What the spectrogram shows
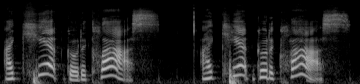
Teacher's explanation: you can hear that can't has strong stress or irregular stress, go has stress, and class has stress also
